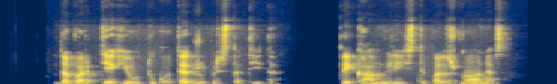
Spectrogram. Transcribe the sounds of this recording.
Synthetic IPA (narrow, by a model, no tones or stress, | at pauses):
d̪ɐbɐɾt̪ʲiɛkjɛʊt̪uːkoːt̪ʲɛd͡ʒuːpʲɾʲɪst̪ɐt̪ʲḭːt̪ɐ | t̪ɐɪkɐmlʲiːsʲt̪ʲɪpɐt̪ʒmoːnʲes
